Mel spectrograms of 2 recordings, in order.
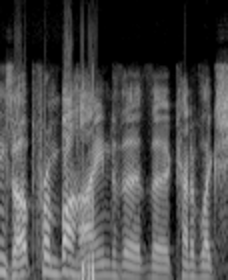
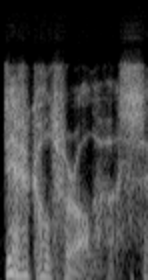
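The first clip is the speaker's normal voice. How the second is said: weary understanding; 5 semitones lower, 7 dB quieter than usual. Acted. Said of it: "and he's like".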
